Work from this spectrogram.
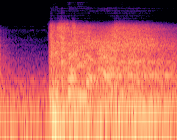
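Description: A Descendo slam spell in the video game Hogwarts Legacy bursts in suddenly with a heavy low thud, then a dense rushing roar that holds loud and steady to the end.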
